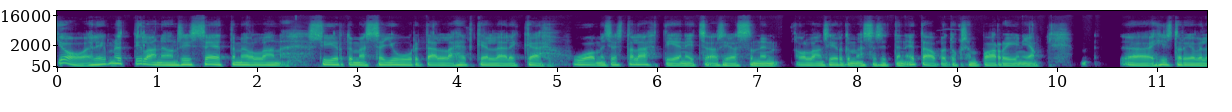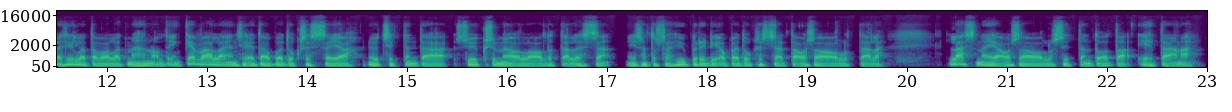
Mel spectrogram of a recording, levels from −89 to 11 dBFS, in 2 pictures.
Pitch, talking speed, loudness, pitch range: 100 Hz, 160 wpm, -19 LUFS, 90-110 Hz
